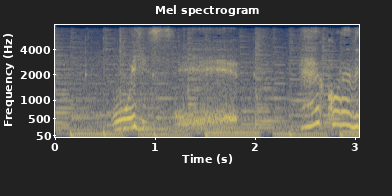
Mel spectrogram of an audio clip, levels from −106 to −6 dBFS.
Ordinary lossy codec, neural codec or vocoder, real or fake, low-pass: none; none; real; 7.2 kHz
